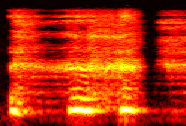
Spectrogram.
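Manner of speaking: short nervous laugh; awkward uneasy chuckle; uncomfortable laugh. A narrator's reading. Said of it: "then laughed uncomfortably".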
